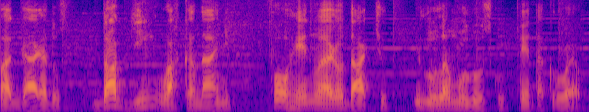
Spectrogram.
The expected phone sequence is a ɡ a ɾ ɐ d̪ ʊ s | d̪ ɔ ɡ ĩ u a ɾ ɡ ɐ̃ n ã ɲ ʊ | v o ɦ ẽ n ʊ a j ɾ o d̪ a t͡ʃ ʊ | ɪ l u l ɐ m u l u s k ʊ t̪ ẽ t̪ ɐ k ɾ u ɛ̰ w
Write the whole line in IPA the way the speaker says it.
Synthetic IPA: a ɡ a ɾ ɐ d̪ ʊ s | d̪ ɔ ɡ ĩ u a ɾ k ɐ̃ n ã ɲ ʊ | f o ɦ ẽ n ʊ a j ɾ o d̪ a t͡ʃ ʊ | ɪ l u l ɐ m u l u s k ʊ t̪ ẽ t̪ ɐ k ɾ u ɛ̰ w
